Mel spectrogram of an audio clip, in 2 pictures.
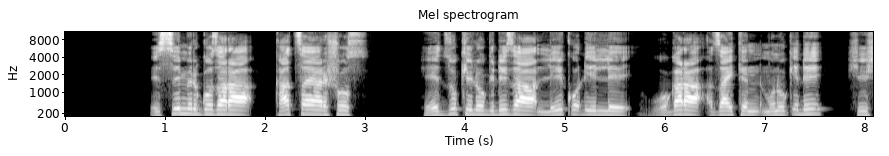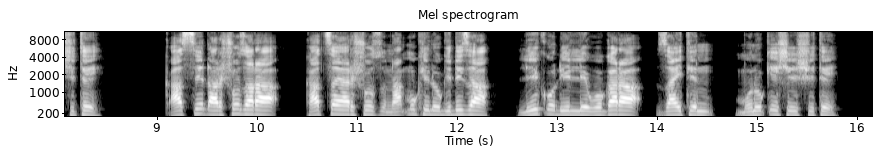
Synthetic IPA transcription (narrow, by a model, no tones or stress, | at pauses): ʔɪsːɪmɪɾɡɔzɐɾɐ | kɐt͡sːɐjɐɾʃɔs | he̞ːd͡zːʊkilɔɡɪd̪ɪzɐliːkʼːɔɗiːlːɛ | wɔ̰ɡɐɾɐzɐjt̪ɪnmʊnʊkʼːɪd̪ɪ | ʃiːʃːɪt̪ɛ | kʼɐsːɪɗɐɾʃɔzɐɾɐ | kɐt͡sːɐjɐɾʃɔs̬nɐmːʊkilɔɡɪd̪ɪzɐ | liːkʼːɔɗiːlːɛwɔɡɐɾɐzɐjt̪ɪn | mʊnʊkʼɪʃiːʃːɪt̪ɛ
